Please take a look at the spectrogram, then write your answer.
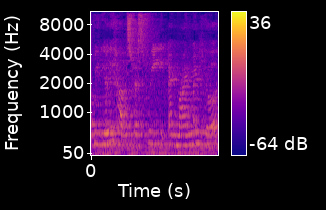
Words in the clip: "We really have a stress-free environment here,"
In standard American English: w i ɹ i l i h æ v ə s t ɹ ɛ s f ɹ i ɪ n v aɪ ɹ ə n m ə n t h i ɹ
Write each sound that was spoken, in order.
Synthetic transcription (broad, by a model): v i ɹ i l i h æ v ə s t ɹ ɛ s f ɹ i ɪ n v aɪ ə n m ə n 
